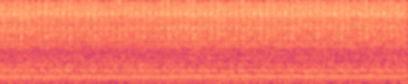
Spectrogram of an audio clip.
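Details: Engine idling with radiator cap open, coolant only mildly circulating, head gasket judged fine; thermostat missing: steady even idle hum, constant pitch, no knocks, misses or hiss; normal idle.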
